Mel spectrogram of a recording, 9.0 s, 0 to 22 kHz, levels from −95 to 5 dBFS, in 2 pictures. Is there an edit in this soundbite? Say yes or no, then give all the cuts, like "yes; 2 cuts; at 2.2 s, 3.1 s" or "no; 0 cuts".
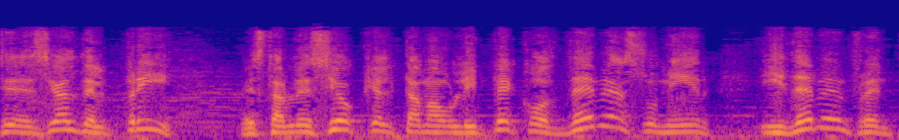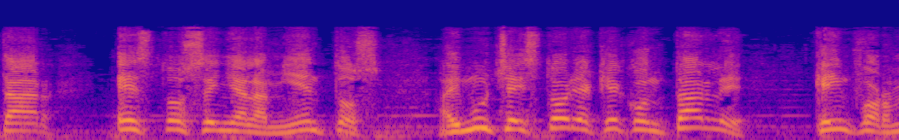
no; 0 cuts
